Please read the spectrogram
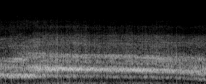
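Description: A large group of soldiers' voices shouting together in one long, held cheer.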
